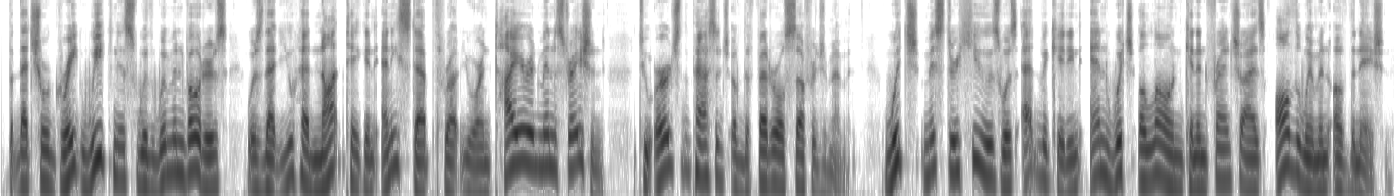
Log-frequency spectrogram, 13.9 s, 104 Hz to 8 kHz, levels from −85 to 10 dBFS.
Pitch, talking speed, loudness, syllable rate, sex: 145 Hz, 195 wpm, -19 LUFS, 6.0 syllables/s, male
